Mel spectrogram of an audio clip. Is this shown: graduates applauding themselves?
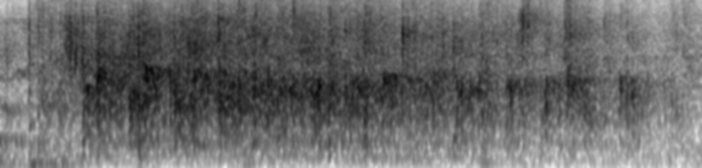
yes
